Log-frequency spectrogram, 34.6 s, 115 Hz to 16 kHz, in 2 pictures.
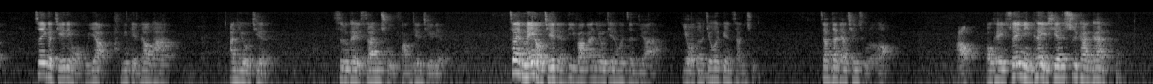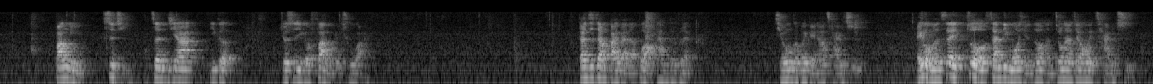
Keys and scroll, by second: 11.2 ctrl+4, 17.0 Delete.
